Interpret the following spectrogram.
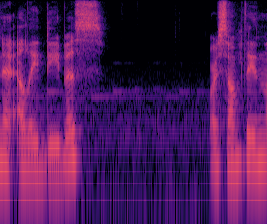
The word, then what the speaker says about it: Elidibus: So I've been pronouncing it Elidibus or something like that.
